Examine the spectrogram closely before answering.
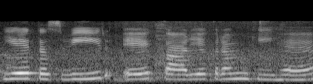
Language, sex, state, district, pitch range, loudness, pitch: Hindi, female, Haryana, Jhajjar, 230-260 Hz, -17 LUFS, 245 Hz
